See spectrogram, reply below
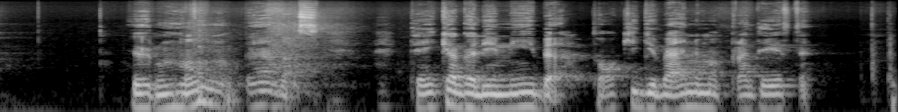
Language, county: Lithuanian, Kaunas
